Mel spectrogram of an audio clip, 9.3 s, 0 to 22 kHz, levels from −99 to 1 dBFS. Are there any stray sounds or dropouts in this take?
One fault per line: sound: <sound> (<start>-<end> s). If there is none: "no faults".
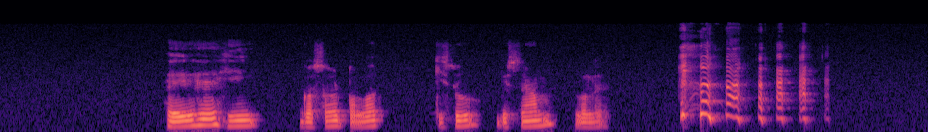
sound: laugh (6.8-8.3 s)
